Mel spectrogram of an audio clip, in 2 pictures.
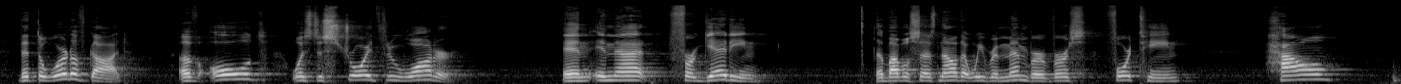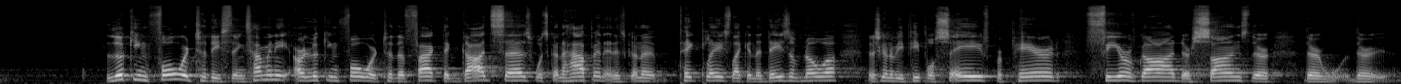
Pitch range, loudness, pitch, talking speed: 160-200 Hz, -23 LUFS, 180 Hz, 155 wpm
